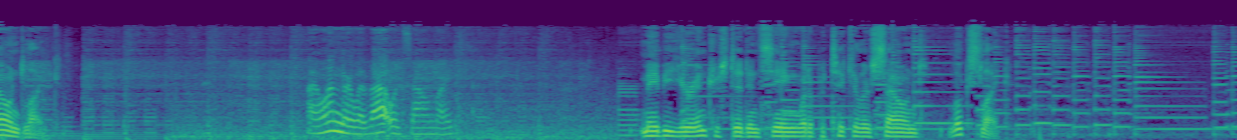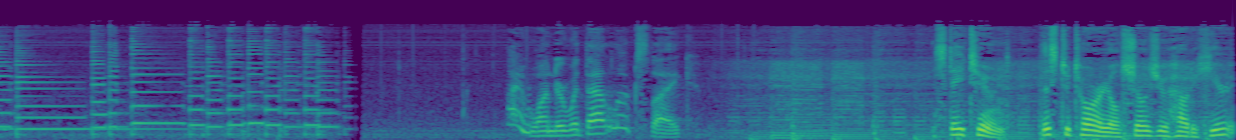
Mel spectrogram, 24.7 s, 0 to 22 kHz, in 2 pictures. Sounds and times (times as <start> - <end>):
Speech: 0.0 - 0.6, 6.5 - 10.2, 17.5 - 19.4, 21.8 - 24.7
Music: 0.0 - 16.0, 19.6 - 24.7.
